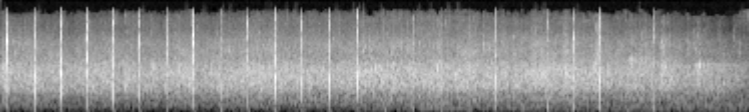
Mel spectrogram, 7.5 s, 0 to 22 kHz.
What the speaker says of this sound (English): Please join me in a round of applause for the American Legion Post 377th Band.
